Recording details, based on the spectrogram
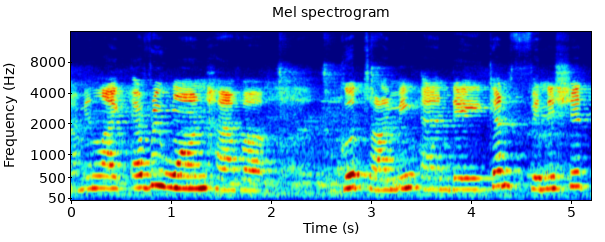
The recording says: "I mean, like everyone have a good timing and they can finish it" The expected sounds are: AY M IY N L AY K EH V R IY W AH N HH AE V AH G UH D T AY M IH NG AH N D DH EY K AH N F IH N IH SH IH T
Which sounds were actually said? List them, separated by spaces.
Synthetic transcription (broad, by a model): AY M IY N L AY K EH V R IY W AH N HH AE V AH G UH D T AY M IH NG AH N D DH EY K AH N F IH N IH SH IH T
